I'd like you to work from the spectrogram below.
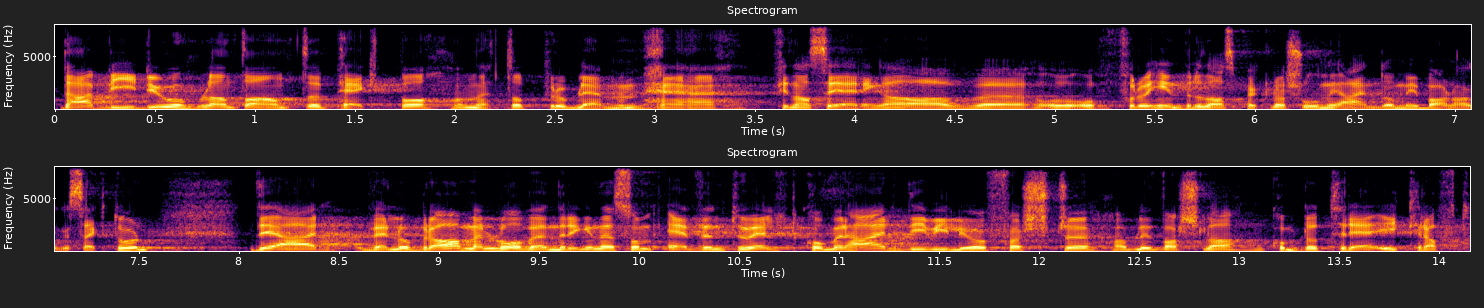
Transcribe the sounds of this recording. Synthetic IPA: d̪æːɾblɪɖɛjʊblɑnt̪ɑːnt̪pʰeːkt̪̚pʰɔnɛt̪ːɔpʰːɾʊbleːməmɛfɪnɑnsɪeːɾɪŋɑɑʋɔɔfɔɾɔhɪnd̪ɾəd̪ɑspɛkʉlɑʂuːn̩ɪæɪnd̪ɔmːɪbɑːɳəhɑːɡəsɛkt̪ʊɳ | d̪ɛæɾʋɛlːɔbɾɑːmɛnloːʋœnd̪ɾɪŋənəsɔmɛʋɛnt̪ʉɛlt̪kʰɔmːəɾɦæːɾd̪ɪʋɪlːjʊfœʂʈhɑːblɪt̪ːʋɑʂɭɑkʰɔmːəʈɪlɔt̪ʰɾeːɪkʰɾɑft̪

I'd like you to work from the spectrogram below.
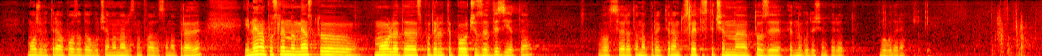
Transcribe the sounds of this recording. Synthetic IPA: mɔʒɛbit̪ɾʲavɐpozɐd̪əlˠbot͡ʃɛnɐnalisnɐt̪ovad̪ɐsɛnɐpɾavʲi | inɛnɐposlɛd̪nomʲjast̪o | mɔlʲəd̪ɐspod̪ɛlɛt̪ɛpɔvɛt͡ʃɛzɐvizijət̪ə | vɐfsfɛɾɐt̪ənɐpɾoɛk̚t̪iɾɐnɛt̪o̥slɛt̪ist̪it͡ʃɛnɐt̪ɔziɛd̪noɡod̪iʃɛnpɛɾiɔt̪ | blˠɐɡod̪ɐɾʲə

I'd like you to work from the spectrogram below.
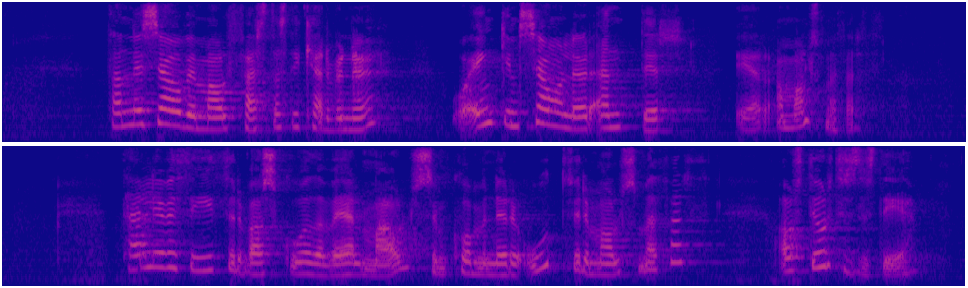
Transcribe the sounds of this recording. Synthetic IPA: θanːɪ̥sjaːwvɪðmaːwlfɛst̪ast̪icʰɛɾvɪnʏ | ɔ̰ɣejɲcɪnsjaːwanlɛɣʏɾʔɛnt̪ɪɾ̥ | ɛ̰ɾa̰wmaːwlsmɛ̰ðfɛ̰ɾθ | t̪ʰɛljavɪðθiθʏɾvaskɔːðavɛːlma̰ːwlsɛmkʰɔːmʏnɛɾʏʔuːt̪fɪɾɪɾmawlsmɛ̰ːðfɛɾð | a̰wst̪jowɾ̥t̪ʰɪst̪ʏst̪ḭːjɪ̰

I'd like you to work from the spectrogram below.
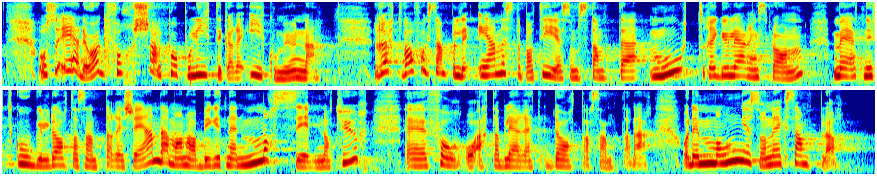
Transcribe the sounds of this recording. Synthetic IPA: ʔɔsɔʔɛd̪ɛoːɡfɔʁʃɛ̰lpʰɔpʊliːt̪ɪkəɾəʔɪkʰʊmʉːnnə̰ | ʁœt̪ːʋɑːɾfɔɾɛksɛmpəld̪ɛʔeːnəst̪əpɑʁt̪ʰiːəsɔmst̪ɛmt̪əmuːt̪ɾɛɡʉleːɾɪŋspʰlɑːnn̩mɛɛt̪nʏt̪ːɡuːɡəld̪ɑːt̪ɑsɛnt̪əɾɪʃeːənd̪æɾmɑnhɑbʏɡːət̪neːmɑsɪʋnɑt̪ʰʉːɾfɔʁɔʔɛt̪ɑbleːɾəɛt̪d̪ɑːt̪ɑ̰sɛnt̪ə̰ɾd̪æ̰ːʁʔɔ̰d̪ɛæmɑŋːəsɔnːəɛksɛmplə̰ɾ

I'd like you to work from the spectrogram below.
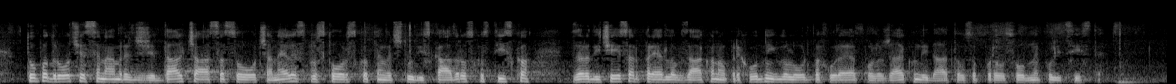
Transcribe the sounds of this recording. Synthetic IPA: t̪oːpɔd̪ɾoːt͡ʃjɛsɛnaːmɾɛt͡ʃʒed̪alt͡ʃaːsasɔoːt͡ʃanɛlɛspɾɔst̪oːɾskɔt̪ɛnʋɛt͡ʃt̪uːd̪iskaːd̪ɾɔwskɔst̪iːskɔ | zaɾad̪it͡ʃeːsaɾpɾɛːd̪lɔɡzaːkɔnaɔpɾɛxoːd̪niɣd̪ɔloːd͡ʒbaxuɾɛjapɔlɔʒaːjkand̪id̪aːt̪ɔwzapɾaʋɔsoːd̪nɛpɔlit̪sist̪ɛ̥

